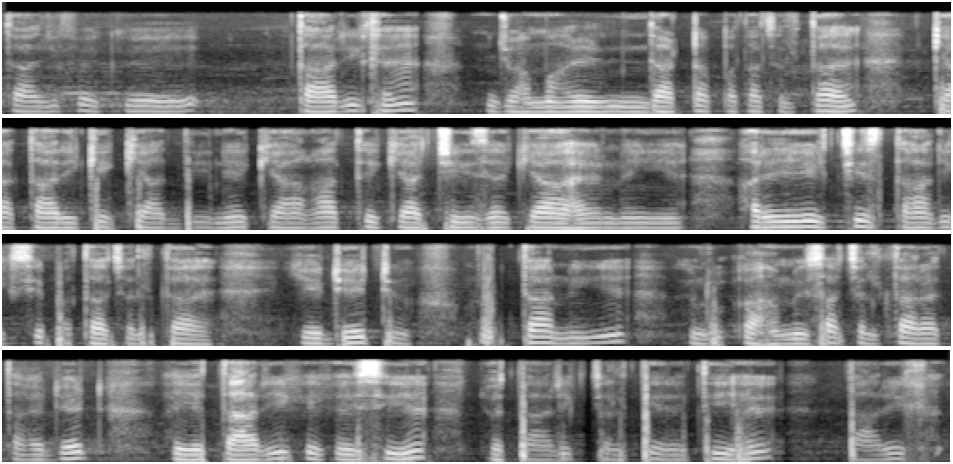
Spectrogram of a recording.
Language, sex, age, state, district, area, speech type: Urdu, male, 30-45, Bihar, Khagaria, rural, spontaneous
